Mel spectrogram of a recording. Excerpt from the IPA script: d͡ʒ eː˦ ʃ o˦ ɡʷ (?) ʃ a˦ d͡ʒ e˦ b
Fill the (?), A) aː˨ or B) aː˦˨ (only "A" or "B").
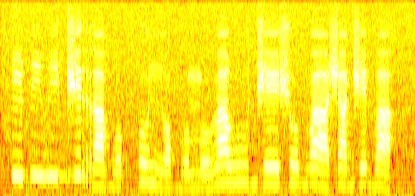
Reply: B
